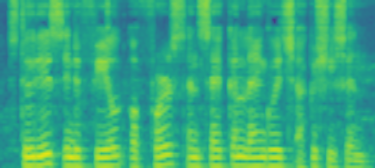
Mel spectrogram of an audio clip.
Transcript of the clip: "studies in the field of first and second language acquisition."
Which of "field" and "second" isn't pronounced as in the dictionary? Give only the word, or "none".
none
